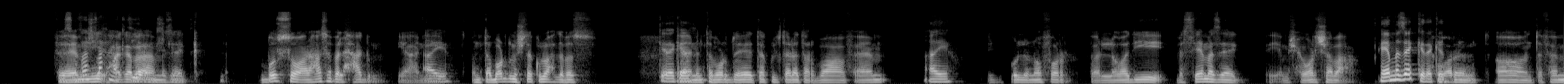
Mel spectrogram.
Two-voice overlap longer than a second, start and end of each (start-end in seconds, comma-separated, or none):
0.6-1.9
